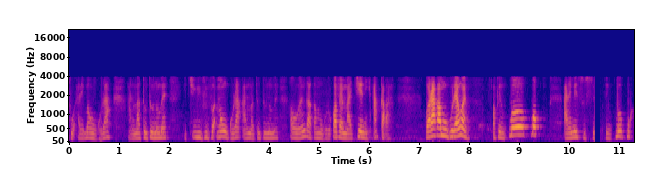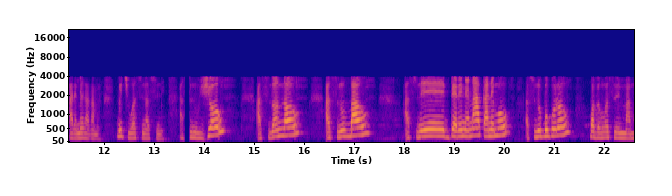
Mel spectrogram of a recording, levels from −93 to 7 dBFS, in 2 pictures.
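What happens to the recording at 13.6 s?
The speech drops out from 13.6 to 13.7 s. This is packet loss filled with silence. About 100 ms of audio never arrived, which fits five 20 ms packets. The receiver played silence instead, so there is a clean hole with hard edges.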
